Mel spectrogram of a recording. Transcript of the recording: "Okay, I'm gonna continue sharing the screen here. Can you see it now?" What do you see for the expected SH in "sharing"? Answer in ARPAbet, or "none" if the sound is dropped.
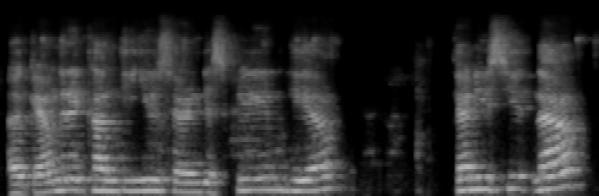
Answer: S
